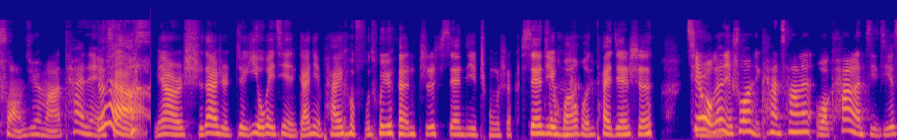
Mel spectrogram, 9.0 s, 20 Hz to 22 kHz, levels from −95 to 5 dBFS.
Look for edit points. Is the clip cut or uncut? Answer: uncut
